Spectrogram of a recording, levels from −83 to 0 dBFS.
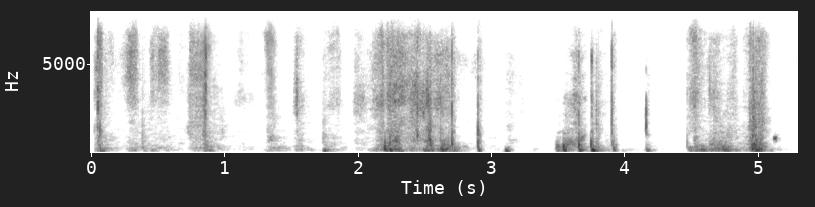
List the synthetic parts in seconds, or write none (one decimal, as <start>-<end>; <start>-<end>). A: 0.8-1.5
